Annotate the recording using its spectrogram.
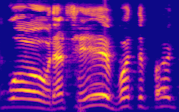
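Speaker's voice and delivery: retelling his own shock in a big, slow, stunned voice; mock astonishment. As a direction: act floored by the realisation. Retold shock at the discovery.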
